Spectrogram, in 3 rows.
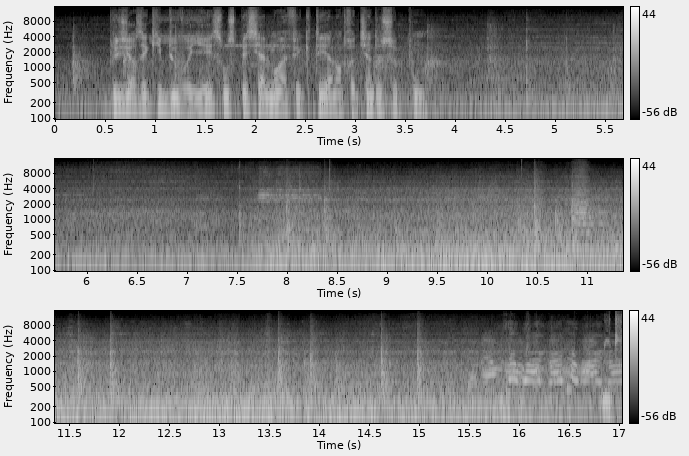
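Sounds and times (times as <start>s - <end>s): train rumbling on bridge: 7.5s - 16.9s
wheels clacking over rails: 9.4s - 15.4s.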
